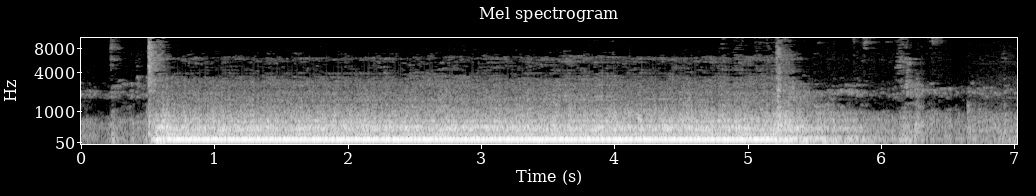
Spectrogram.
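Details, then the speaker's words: Panasonic twin-tub washing machine after replacing the 8 µF capacitor: motor starts, runs with a steady low hum about five seconds and stops; previously it hummed but would not spin. Repair successful. "yan narinig at nakita niyo naman okay na siya bale Okay na to"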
